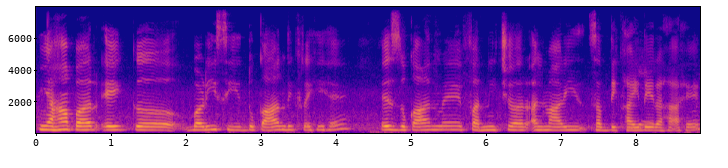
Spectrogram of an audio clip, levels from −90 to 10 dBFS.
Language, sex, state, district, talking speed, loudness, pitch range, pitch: Hindi, female, Madhya Pradesh, Dhar, 130 wpm, -20 LUFS, 205-225 Hz, 220 Hz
